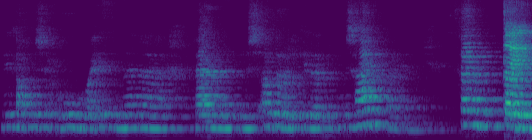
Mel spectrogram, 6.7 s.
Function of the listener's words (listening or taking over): taking over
